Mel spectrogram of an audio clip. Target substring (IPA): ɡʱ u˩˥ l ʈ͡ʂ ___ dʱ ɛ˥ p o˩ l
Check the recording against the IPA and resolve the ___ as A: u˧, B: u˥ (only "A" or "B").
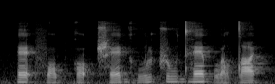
B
